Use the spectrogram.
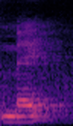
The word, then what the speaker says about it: me: say me in Spanish notice it looks exactly alike but it's pronounced may just like we use in May or okay me means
